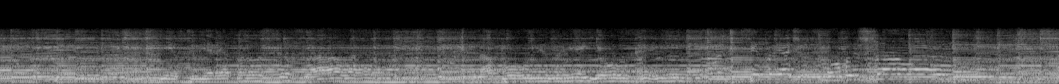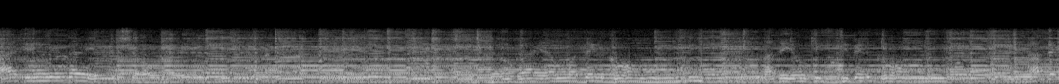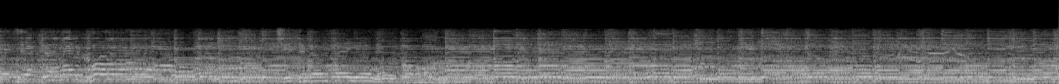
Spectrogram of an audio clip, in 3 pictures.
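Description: Live steel-string acoustic guitar, strummed steadily and without a break.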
